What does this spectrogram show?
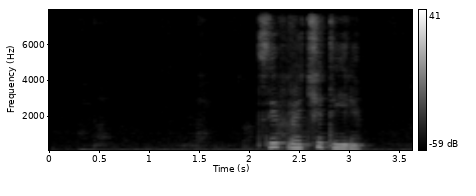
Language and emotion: Russian, neutral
